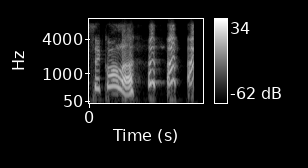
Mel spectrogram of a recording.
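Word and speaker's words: Sekolah: that right but uh let me see if I can say it correctly oh there it is uh no I am saying it right seola okay um uh that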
